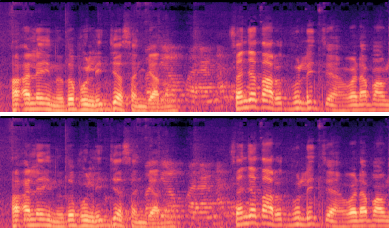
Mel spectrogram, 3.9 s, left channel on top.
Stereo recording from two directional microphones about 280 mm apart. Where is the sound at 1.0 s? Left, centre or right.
Centre.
